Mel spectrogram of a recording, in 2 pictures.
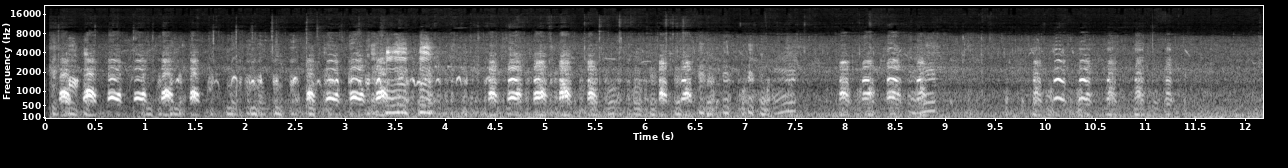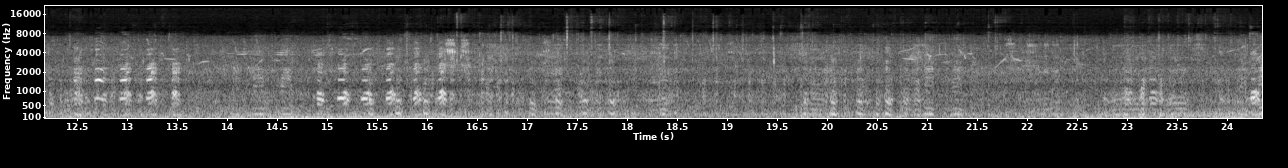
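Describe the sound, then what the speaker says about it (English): A flock of ducks being herded on a homestead quacks and honks continuously, loud and near, with rhythmic bursts of calls early on easing into softer chatter, and occasional talking mixed in. "Get your ducks together."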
